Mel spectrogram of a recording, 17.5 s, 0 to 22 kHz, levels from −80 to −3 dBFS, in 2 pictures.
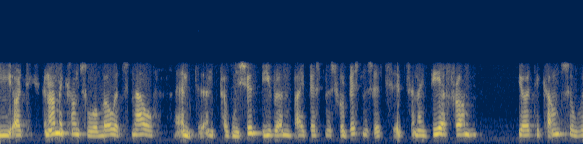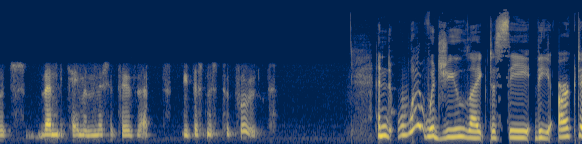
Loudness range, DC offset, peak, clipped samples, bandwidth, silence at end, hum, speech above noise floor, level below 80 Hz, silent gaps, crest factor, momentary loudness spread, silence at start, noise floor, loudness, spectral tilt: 9 LU; under 0.1%; 0 dBFS; under 0.1%; 14.5 kHz; 0 s; none; 40 dB; -66 dBFS; none; 22 dB; 13 LU; 0 s; -61 dBFS; -21 LUFS; -5 dB/octave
